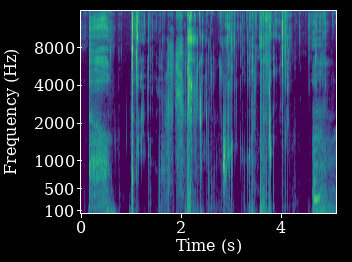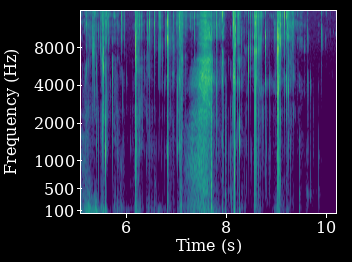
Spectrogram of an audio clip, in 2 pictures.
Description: ちろちろと突っつくように, 耳舐め; おまけBGV

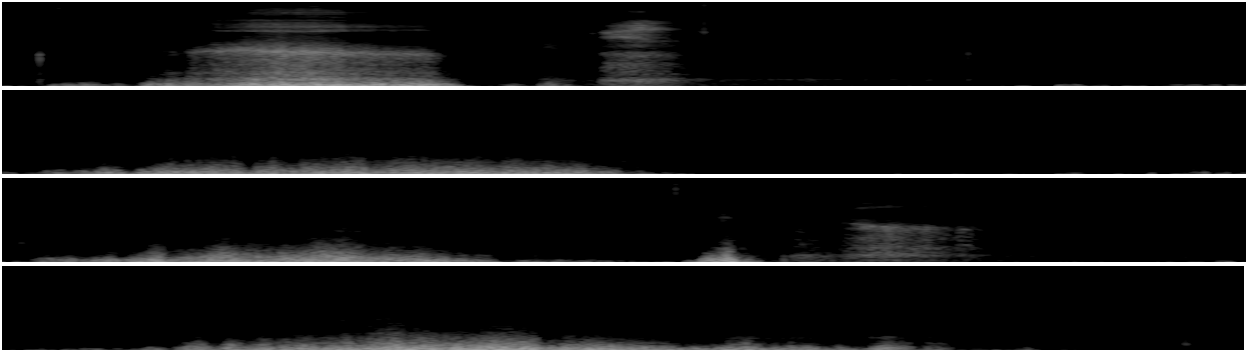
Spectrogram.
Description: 耳舐め攻め

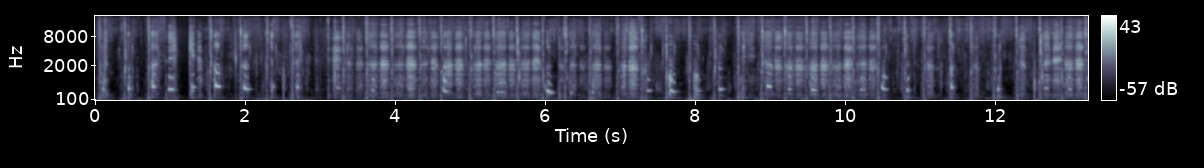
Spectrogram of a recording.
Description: ギシアンループ; あ～にき！いくら出す?

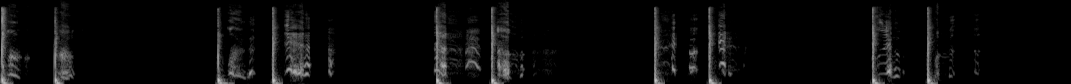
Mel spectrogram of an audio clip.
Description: ストレート(威力高め) BPM110 ワンツー; 効果音あり

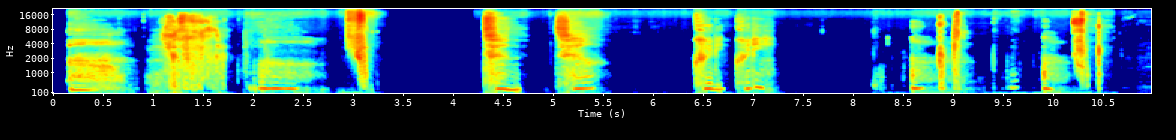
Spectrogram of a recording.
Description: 乳首舐め(弱):片方を指でいじりながら、もう片方の乳首を舐める, チュパ音; チュパ音抜粋集

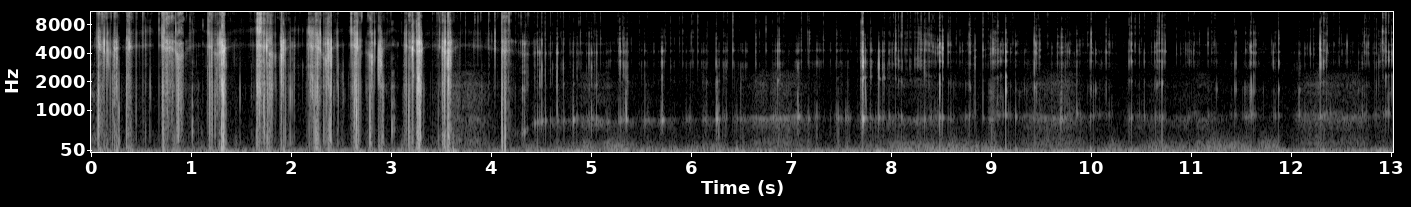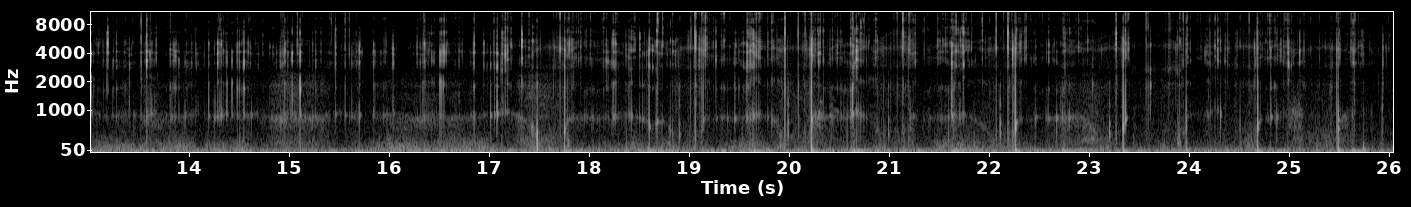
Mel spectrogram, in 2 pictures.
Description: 左耳 深め

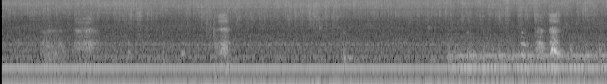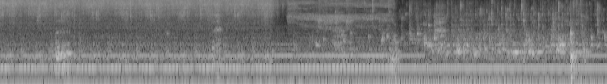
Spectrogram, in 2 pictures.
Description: ウォシュレット、吐き出し音あり; トイレ

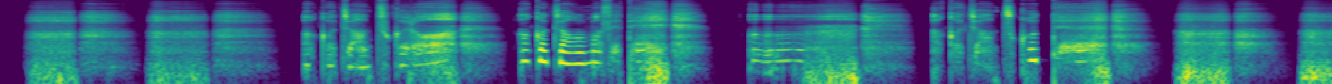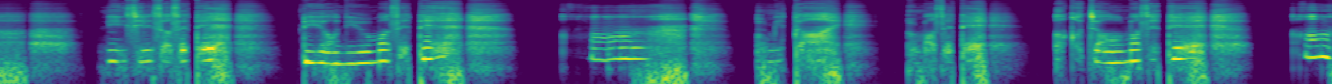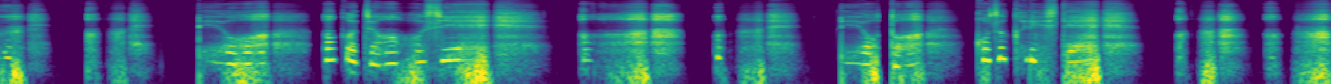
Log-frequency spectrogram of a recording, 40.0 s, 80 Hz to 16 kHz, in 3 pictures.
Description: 喘ぎ; 赤ちゃん作ろ♪; ハーレムオナサポ 4人のメイドがご主人様のオナニーをお手伝いするバイノーラル～文、千曜、名月、莉桜～

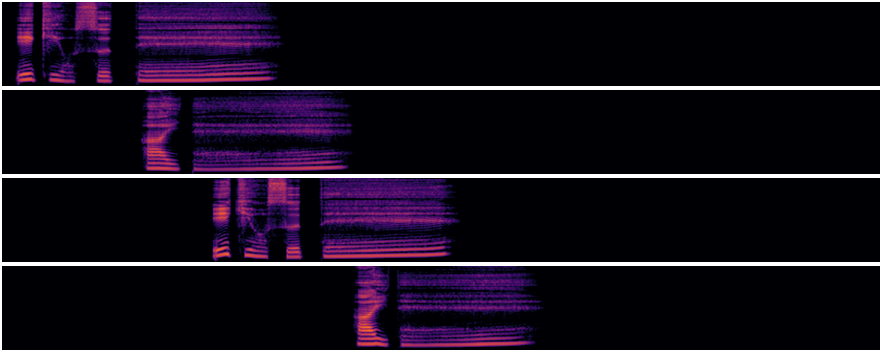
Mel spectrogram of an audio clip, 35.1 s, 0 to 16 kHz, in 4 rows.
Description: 息の吸い吐き3分間8秒間隔

